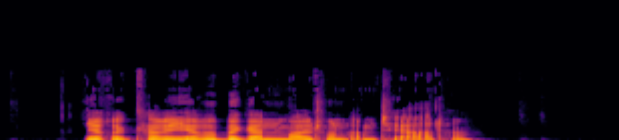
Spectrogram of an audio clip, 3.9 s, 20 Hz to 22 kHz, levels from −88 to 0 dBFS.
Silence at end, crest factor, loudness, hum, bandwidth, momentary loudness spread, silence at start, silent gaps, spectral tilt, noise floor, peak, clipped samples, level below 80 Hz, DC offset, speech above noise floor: 0.9 s; 18 dB; -21 LUFS; none; 10.5 kHz; 11 LU; 0.55 s; none; -8 dB/octave; -78 dBFS; -4 dBFS; under 0.1%; -42 dBFS; under 0.1%; 58 dB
